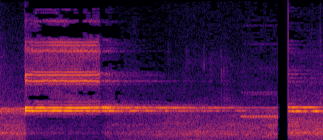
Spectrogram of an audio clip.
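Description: A steady high-pitched tone starts a moment in and holds, with a shriller layer above it for about the first half-second.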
